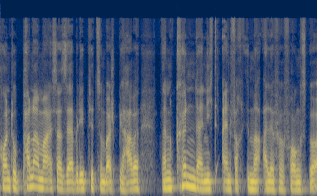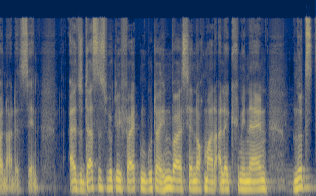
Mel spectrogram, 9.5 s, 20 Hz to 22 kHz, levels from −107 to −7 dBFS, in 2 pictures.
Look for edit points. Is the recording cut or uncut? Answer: uncut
